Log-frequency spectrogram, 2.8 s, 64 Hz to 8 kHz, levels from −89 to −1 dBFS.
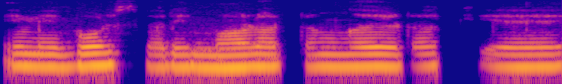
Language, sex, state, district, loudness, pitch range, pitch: Rajasthani, female, Rajasthan, Churu, -25 LUFS, 175-180 Hz, 175 Hz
